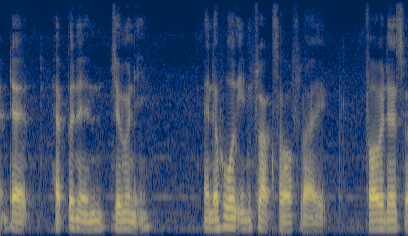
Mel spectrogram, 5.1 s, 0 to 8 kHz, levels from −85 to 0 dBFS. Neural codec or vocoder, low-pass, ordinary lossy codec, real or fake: codec, 16 kHz, 6 kbps, DAC; none; none; fake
